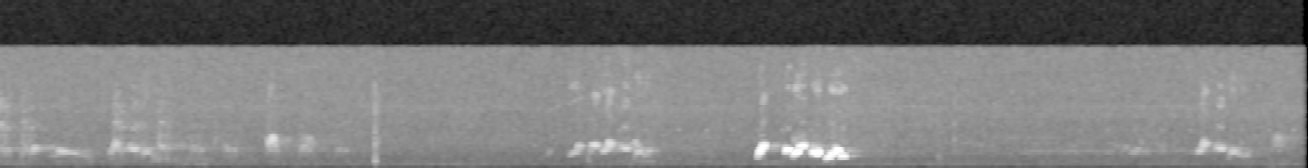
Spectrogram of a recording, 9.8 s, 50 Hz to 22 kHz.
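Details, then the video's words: Wild-caught red-whiskered bulbul at Chùa Hương, Vietnam, 24 March 2018, giving scattered sweet chirps and short warbles, then one loud, fast, rolling phrase midway, followed by a brief soft closing figure; one sharp click heard early. "Bẫy chào mào bổi Chùa hương chơi tít mù ngày 24/3/2018"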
